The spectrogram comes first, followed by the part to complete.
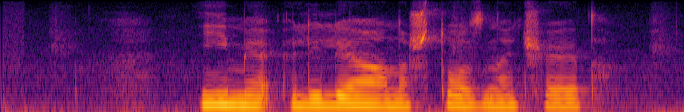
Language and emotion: Russian, neutral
